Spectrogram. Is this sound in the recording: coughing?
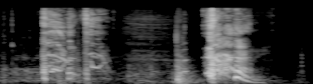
yes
